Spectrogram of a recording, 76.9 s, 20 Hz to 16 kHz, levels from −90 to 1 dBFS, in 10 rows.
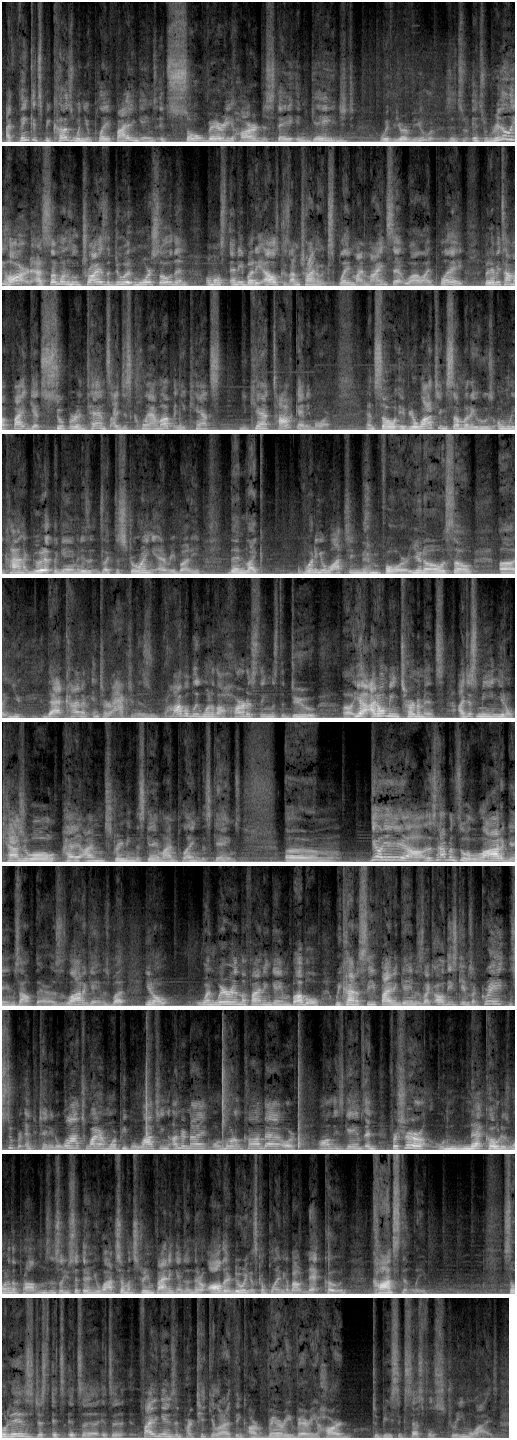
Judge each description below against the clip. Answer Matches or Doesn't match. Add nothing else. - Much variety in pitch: Doesn't match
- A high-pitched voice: Matches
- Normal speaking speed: Matches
